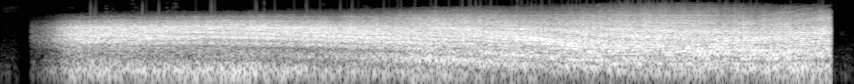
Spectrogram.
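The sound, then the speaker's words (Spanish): An airplane's engines roar up loudly and steadily, a broad rushing drone that builds in pitch as the aircraft powers up for takeoff on a flight to the Bahamas, heard alone with no voices. “Arrancamos motores y despegamos rumbo a Bahamas.”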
